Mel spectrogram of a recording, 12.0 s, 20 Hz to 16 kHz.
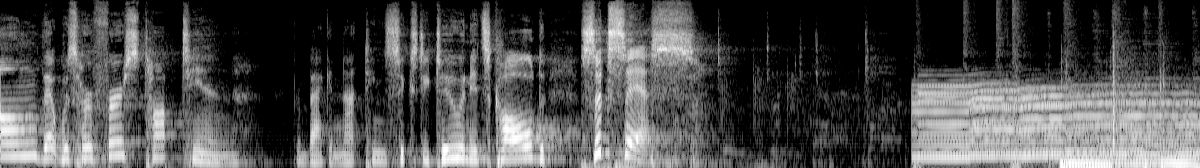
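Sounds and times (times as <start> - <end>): country band playing: 9.1 - 12.0
steel guitar sliding chords: 9.1 - 12.0.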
